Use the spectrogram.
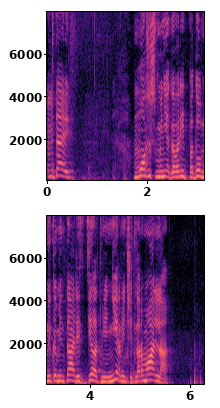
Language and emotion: Russian, angry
